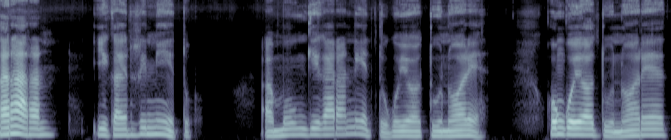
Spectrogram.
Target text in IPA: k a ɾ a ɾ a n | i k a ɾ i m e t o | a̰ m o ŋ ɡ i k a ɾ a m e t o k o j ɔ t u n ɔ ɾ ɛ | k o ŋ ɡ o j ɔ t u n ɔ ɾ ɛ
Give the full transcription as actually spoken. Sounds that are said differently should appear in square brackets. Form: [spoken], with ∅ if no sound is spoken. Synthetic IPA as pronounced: k a ɾ a ɾ a n | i k a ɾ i [n] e t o | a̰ m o ŋ ɡ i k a ɾ a [n] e t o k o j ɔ t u n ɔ ɾ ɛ | k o ŋ ɡ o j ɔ t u n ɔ ɾ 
